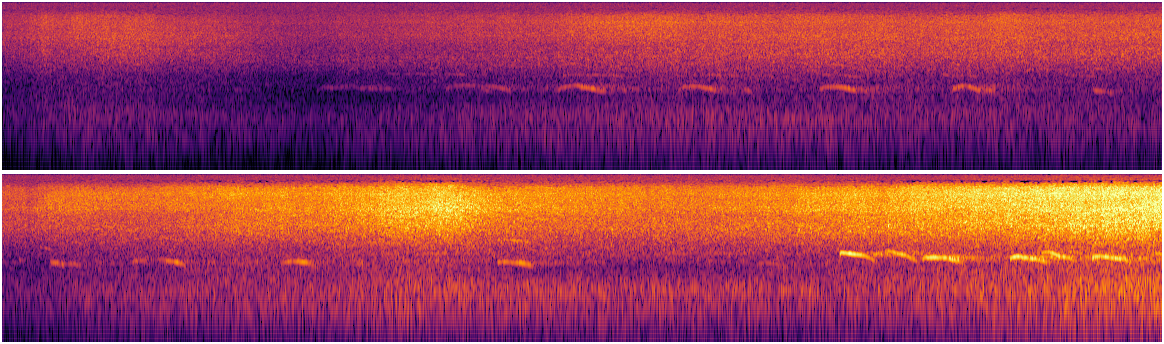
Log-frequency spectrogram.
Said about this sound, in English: 不断地听到海浪的声音和海鸥的叫声。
